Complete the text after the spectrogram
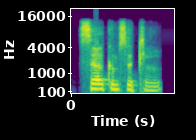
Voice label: "circumcircle", Indian

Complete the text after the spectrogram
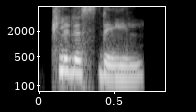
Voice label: "Clydesdale", Indian

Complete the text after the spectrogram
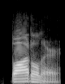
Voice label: "bottler", American

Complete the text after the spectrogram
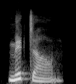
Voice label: "midtown", Indian

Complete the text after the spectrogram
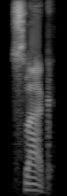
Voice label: "slag", British

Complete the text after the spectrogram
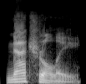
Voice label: "naturally", American

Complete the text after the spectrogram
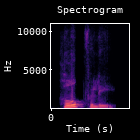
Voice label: "hopefully", Indian

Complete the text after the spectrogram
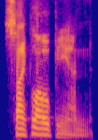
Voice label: "Cyclopean", American

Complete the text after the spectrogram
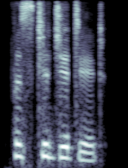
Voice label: "fastigiated", Indian

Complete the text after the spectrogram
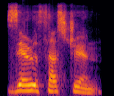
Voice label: "Zarathustrian", Indian

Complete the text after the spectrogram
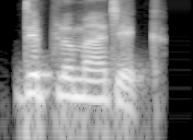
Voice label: "Diplomatic", Indian

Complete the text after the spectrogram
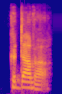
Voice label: "cadaver", Indian

